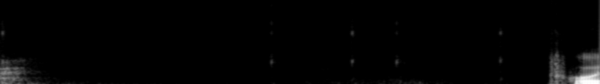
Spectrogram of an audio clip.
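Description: A pause in speech, nearly quiet, with about four faint, sharp clicks spread across it from handwriting numbers into a computer whiteboard app. Speech resumes near the end.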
